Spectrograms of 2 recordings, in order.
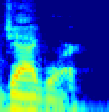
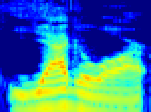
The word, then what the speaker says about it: jaguar: It might not have been the original, but the current and correct pronunciation is jaguar. And on top of that, if you're the kind of person that's going to hear somebody else say jaguar and then say it's pronounced yaguar or whatever the fuck you want, I reserve the right to punch you in the face.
